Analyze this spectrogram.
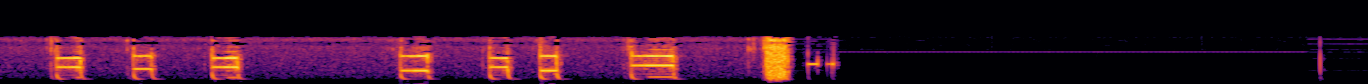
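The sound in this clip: A telephone line being dialed and connected: seven touch-tone digits sound at uneven intervals, then a harsh burst and a few short tones, a long faint steady tone, and finally one sharp click after near silence.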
